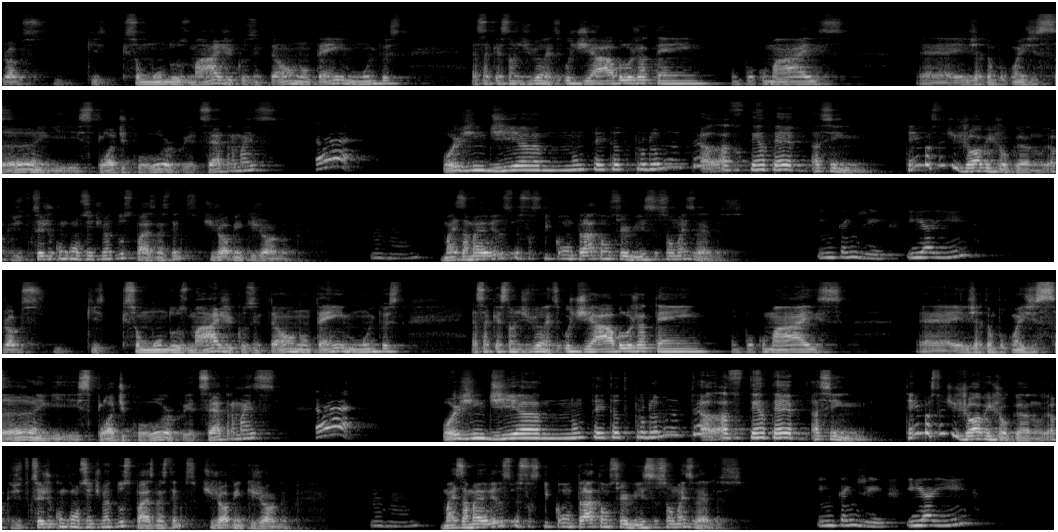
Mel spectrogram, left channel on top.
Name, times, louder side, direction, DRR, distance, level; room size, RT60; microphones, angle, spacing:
voice 1, 0.0-4.3 4.7-8.4 9.1-13.3 15.0-19.2 19.6-24.0 25.5-28.5, right 3 dB, 80° right, 0.8 m, -25 dB
voice 2, 13.7-14.0 24.8-25.2 25.9-26.3 29.2-30.9, right 3 dB, 50° right, 1.0 m, -31 dB
23.5 x 14.0 x 2.7 m
head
